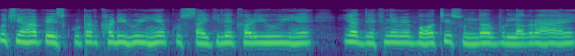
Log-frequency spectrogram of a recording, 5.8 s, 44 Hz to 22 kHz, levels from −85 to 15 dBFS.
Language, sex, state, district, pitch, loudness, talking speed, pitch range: Hindi, male, Chhattisgarh, Bilaspur, 200 Hz, -17 LUFS, 210 wpm, 190-210 Hz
